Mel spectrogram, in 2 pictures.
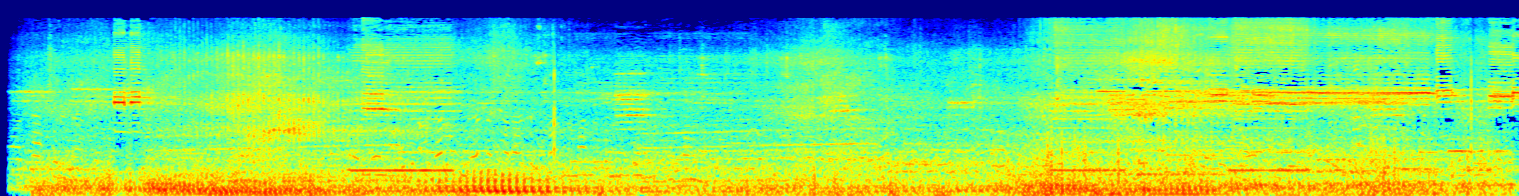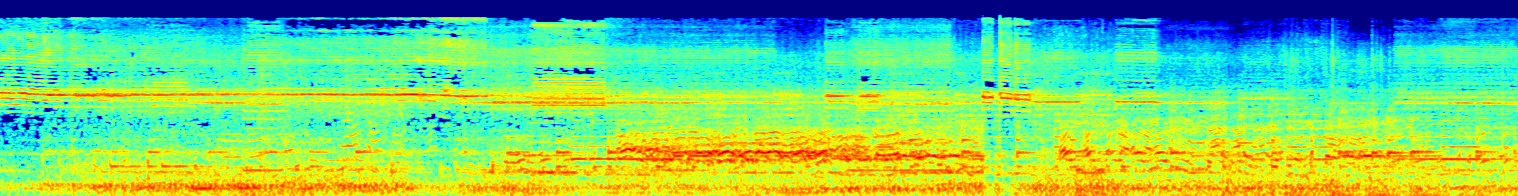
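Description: Busy town-street traffic heard from a moving rickshaw: vehicle horns honking again and again over the noise of motorbikes and other traffic, with voices of people in the street.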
